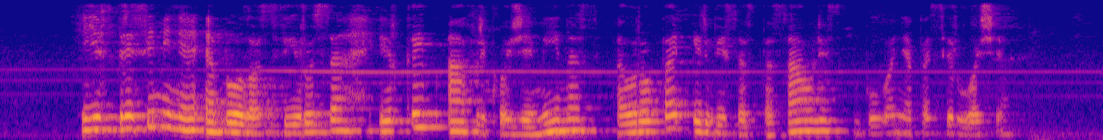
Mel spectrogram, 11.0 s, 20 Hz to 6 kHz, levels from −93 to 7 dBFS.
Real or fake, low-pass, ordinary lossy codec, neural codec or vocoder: real; 5.4 kHz; AAC, 48 kbps; none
